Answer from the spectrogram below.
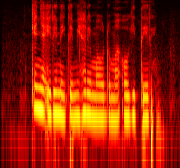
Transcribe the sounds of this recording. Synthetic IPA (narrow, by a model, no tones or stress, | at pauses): keɲaʔiɾeneitemiɦaɾemaodomaʔoɣit̪eɾi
